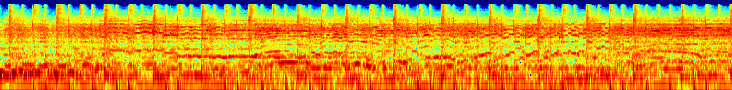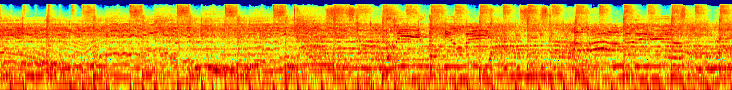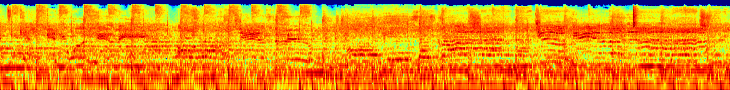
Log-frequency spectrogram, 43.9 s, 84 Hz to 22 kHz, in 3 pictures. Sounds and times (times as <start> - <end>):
Punk rock: 0.0 - 43.8
Singing: 20.5 - 43.8.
